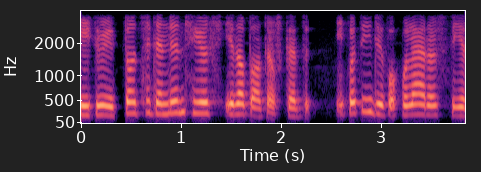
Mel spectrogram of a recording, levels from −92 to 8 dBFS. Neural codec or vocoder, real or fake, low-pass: codec, 16 kHz, 0.5 kbps, FunCodec, trained on LibriTTS, 25 frames a second; fake; 3.6 kHz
